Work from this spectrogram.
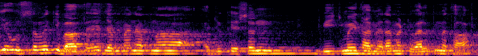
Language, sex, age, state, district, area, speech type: Hindi, male, 30-45, Bihar, Darbhanga, rural, spontaneous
